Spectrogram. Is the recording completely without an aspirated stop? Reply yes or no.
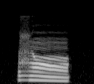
yes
